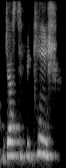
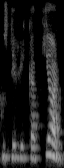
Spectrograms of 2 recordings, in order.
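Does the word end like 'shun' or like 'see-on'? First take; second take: shun; see-on. First: The word ends with a 'shun' sound. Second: The word ends with a 'see-on' sound. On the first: The listener easily understands the word. The speaker calls it right. "instead of pronouncing it like that" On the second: The listener probably cannot understand the word. The speaker calls it wrong. "I say justificación, right? And is the listener going to understand what I'm saying? Probably not"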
